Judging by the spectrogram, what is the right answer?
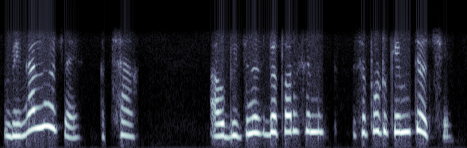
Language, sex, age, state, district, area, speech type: Odia, female, 45-60, Odisha, Nabarangpur, rural, conversation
